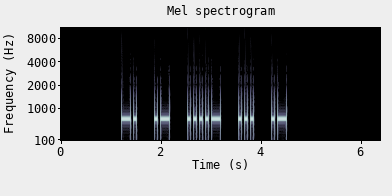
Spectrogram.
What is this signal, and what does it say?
Morse code, heard as a keyed tone, about 20 wpm, spaced as for 15 wpm, 700 Hz. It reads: NA4SA
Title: 076 Lesson 13g - Letter L - Call Signs 20wpm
